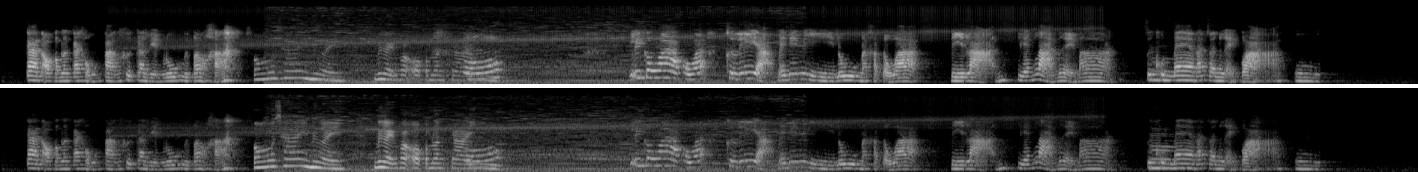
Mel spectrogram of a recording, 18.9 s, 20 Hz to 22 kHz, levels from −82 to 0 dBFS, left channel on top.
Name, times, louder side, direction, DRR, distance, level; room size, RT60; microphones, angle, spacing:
voice 1, 0.4-3.2 6.2-6.7 7.9-8.0 8.4-12.3 12.7-14.9 15.3-17.6, left 8 dB, 80° left, 0.4 m, -31 dB
sound 1, 1.4-14.7, left 3 dB, 40° left, 1.6 m, -54 dB
voice 2, 3.4-6.7 15.3-15.7, right 6 dB, 80° right, 0.4 m, -33 dB
sound 2, 3.5-10.8, equal, 20° left, 4.0 m, -47 dB
21.0 x 7.3 x 4.2 m
head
